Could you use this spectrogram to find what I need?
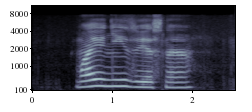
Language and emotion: Russian, neutral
